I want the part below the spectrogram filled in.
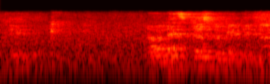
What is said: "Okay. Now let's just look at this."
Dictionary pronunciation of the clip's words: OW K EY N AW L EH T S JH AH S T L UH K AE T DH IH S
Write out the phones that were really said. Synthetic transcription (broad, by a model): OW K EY N AW L EH T S JH AH S T L UH K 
